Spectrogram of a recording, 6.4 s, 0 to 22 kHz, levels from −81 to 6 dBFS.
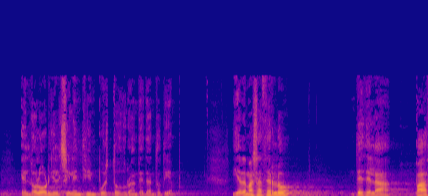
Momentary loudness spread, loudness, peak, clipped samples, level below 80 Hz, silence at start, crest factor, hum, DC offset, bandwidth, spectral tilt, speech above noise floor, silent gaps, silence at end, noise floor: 18 LU; -25 LUFS; -4 dBFS; under 0.1%; -70 dBFS; 0 s; 22 dB; none; under 0.1%; 13.5 kHz; -5 dB/octave; 28 dB; none; 0 s; -53 dBFS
